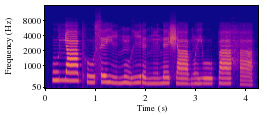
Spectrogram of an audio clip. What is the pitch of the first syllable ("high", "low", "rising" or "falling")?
high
